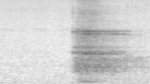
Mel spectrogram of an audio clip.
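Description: A single breathy sigh from a person, about a second in and lasting about half a second, with low room tone around it.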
